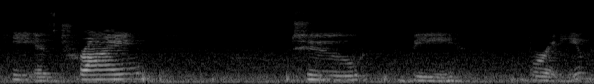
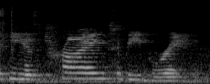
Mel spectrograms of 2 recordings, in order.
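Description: First: Word by word, softer, with long pauses; slow dictation. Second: Said in the usual way. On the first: Shown as a demonstration. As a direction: dictate slowly as you write it out. Teacher repeats it while writing.

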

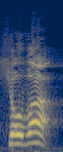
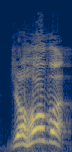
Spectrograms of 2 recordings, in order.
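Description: First: "Jehová" with a breathed "h" start, stress on the end; Spanish pronunciation. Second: "Jehovah" with English "j", stress on the middle; English pronunciation. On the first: Preacher showing how Spanish speakers say it, Spanish pronunciation. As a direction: say "Jehová" the Spanish way, heh-o-VAH. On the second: Preacher showing the English form of the name, English pronunciation. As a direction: say "Jehovah" the English way, juh-HO-vuh. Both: Shown as a demonstration. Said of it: "in Spanish would say".

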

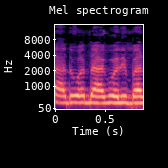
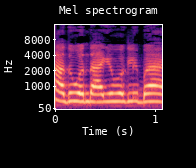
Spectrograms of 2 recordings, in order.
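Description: First: Said in the usual way. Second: Raised, higher call to come along; pressing her to come, voice up; loud urging call. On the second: Acted. Husband loudly urges his grieving wife to come along.

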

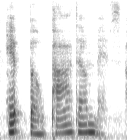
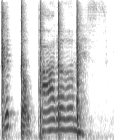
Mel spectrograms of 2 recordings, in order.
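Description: First: "Hippopotamus" slow and even, lower-key; slow, separated HIP-PO-POT-A-MUS; counting syllables. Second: "Hippopotamus" slow in five firm beats; emphatic, slow HIP-PO-POT-A-MUS; clapped-out syllables. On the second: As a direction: punch each syllable of "Hippopotamus". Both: Shown as a demonstration. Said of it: "Let's clap it out".

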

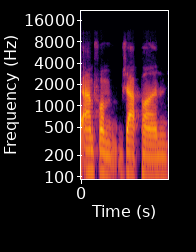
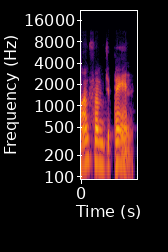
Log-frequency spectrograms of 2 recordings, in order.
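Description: First: "Japan" with full open vowels, JAH-pahn; no schwa in "Japan", French-style vowels; French-sounding Japan. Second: "Japan" as juh-PAN in a sentence; weak first vowel in "Japan", strong PAN; correct schwa in Japan. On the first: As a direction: mispronounce "Japan" with a clear "ah" in both syllables. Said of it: "Tu peux pas dire". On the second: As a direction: answer with English-sounding "Japan", stressed at the end. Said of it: "Donc, tu dis Japan". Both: Shown as a demonstration.

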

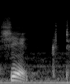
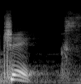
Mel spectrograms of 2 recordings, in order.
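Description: First: "checked" ending in a t sound; slip of pronunciation. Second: "checks" with a clear final s; S-ending pronunciation. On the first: Teacher misreading the bill phrase, slip ending in t. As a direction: finish "checked" on a crisp kt. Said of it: "oh sorry checks". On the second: Teacher correcting to the plural, clear S-ending pronunciation. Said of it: "เสียง S นะคะ". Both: Shown as a demonstration.

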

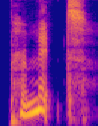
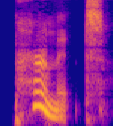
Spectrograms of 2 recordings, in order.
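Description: First: Permit stressed on MIT, perMIT; verb stress. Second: Permit stressed on PER, PERmit; noun stress. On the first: Teacher showing permit as a verb. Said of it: "that would be pronounced permit". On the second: Teacher showing permit as a noun. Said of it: "that would be pronounced". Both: Shown as a demonstration.

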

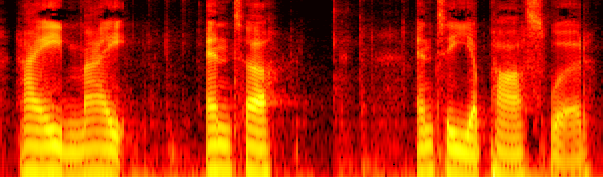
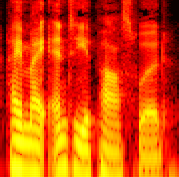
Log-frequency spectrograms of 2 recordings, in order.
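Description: First: Put-on slow, drawn-out broad Aussie accent; exaggerated Aussie accent. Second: Put-on quick, casual broad Aussie accent; exaggerated Aussie accent. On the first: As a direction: lay the Australian accent on thick, slowly. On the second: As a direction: toss off the line in a thick Australian accent. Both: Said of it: "exaggerated Aussie accent".

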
